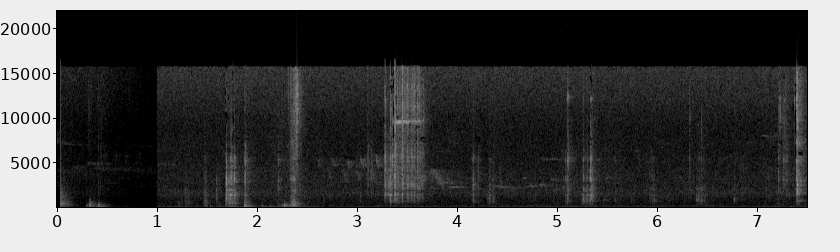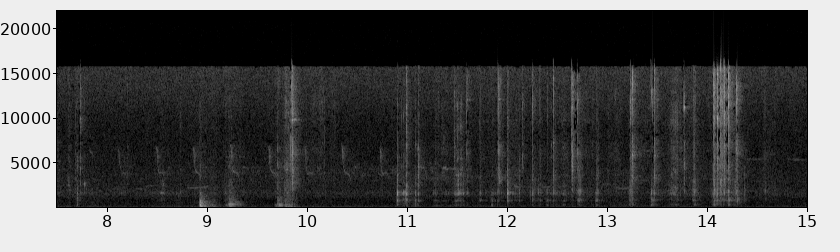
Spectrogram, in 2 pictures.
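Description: Metal washers and cake-stand fittings clinking and tapping against each other, the table and the resin tray: scattered light metallic clicks and knocks, the loudest a few taps about nine to ten seconds in.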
